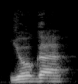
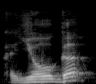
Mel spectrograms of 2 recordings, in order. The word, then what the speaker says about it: yoga: Yeah, because in Sanskrit we have two A's. Yoga. And A. So the yoga, the end is yoga, a small a.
